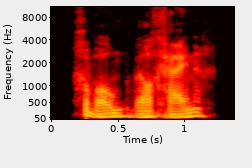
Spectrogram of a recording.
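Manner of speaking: ordinary talk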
